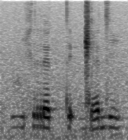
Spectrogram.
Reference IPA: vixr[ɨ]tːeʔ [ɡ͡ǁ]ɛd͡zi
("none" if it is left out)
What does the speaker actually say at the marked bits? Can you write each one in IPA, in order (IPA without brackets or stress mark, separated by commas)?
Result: ɛ, ɡ͡ǁ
